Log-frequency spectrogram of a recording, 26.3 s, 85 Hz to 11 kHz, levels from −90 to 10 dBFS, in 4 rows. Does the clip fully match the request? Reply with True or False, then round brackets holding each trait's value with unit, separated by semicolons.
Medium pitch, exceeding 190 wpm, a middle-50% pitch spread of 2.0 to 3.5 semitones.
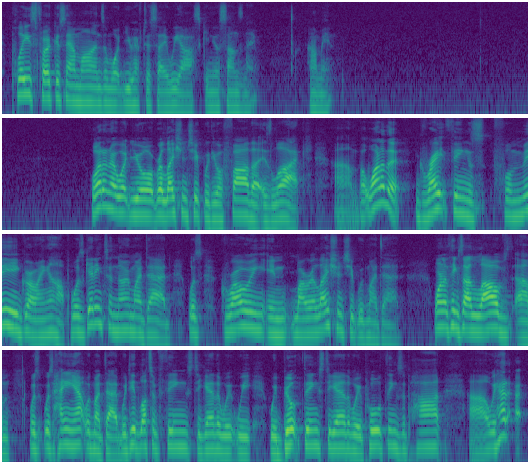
False (155 Hz; 200 wpm; 4.2 semitones)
